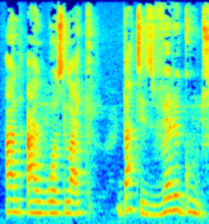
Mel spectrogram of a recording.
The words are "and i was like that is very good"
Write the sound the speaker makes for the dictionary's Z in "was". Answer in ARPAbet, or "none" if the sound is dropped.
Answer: Z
